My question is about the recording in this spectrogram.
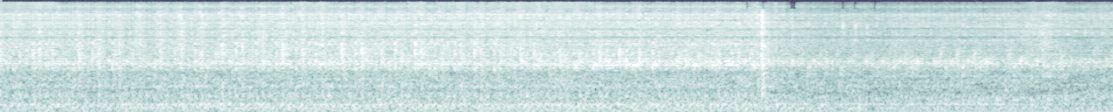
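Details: Small Bobcat micro digger diesel engine idling steadily and evenly after a flat battery; its oil pressure switch works, so no warning buzzer sounds.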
